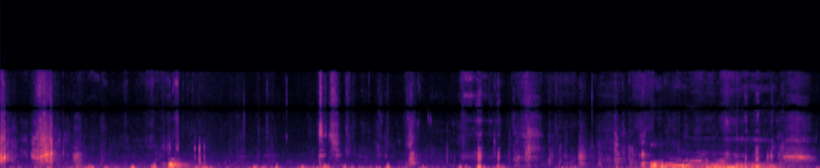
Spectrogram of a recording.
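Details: Eve, a female dog of unknown breed found as a stray, investigating a coconut crab in a yard on Guam: rhythmic breathy huffs and sniffs, then a wavering high whine near the end, with a person talking nearby.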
